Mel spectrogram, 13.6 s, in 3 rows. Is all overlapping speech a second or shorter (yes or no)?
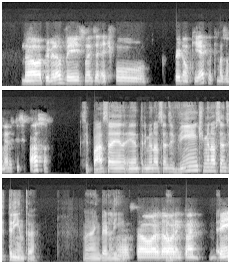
yes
